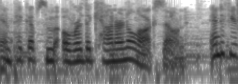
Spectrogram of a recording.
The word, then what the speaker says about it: naloxone: For the record, it's Naloxone. Na, like, is Naloxone addictive? Nuh-uh. Locks like Naloxone keeps humans safe like locks keep bikes safe, and own like Naloxone can save lives in our very own communities.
